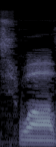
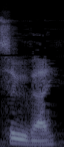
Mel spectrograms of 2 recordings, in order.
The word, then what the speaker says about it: Suave: We were getting it wrong, me and Owen, either way, whether it's Suave or Suave. Apparently it's Suve.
